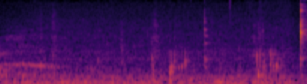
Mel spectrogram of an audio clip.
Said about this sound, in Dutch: ik zal even een slokje water pakken, anders dan krijg ik zo een hoesbui.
